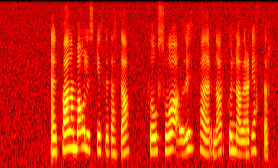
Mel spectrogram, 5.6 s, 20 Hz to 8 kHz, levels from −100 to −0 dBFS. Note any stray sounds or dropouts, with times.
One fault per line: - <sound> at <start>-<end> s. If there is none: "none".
none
